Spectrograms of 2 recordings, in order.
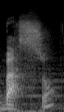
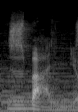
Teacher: significa cioè che hanno lo stesso luogo e modo di articolazione quello che cambia è semplicemente l'utilizzo o meno delle corde vocali · sulla s che può essere sorda come per esempio in basso oppure sonora come per esempio in sbaglio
